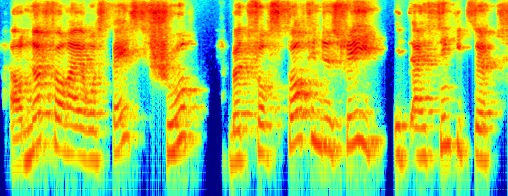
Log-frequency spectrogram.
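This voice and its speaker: A man's voice with lively intonation at a moderate pace, plus audible room echo. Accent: French. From France. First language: French. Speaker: composites engineering expert. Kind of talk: Q&A answer in webinar lecture. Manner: halting, many fillers and restarts.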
